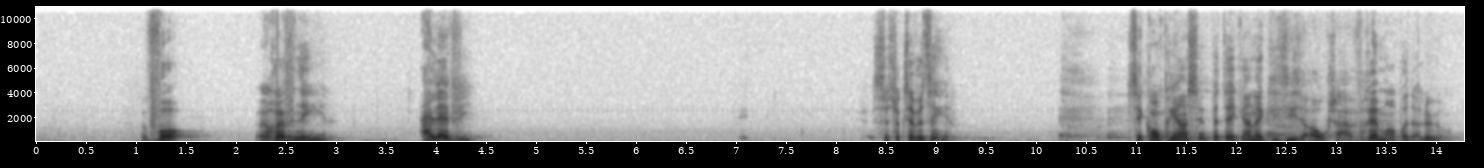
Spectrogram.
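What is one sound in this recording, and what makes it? An elderly man speaks with animation through a microphone, in short bursts with pauses.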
